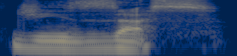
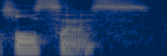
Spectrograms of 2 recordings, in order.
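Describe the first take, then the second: First: The middle consonant is a buzzing Z sound. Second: The middle consonant is a hissing S sound. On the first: "an S gets turned into like a Z sound" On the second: "instead of"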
